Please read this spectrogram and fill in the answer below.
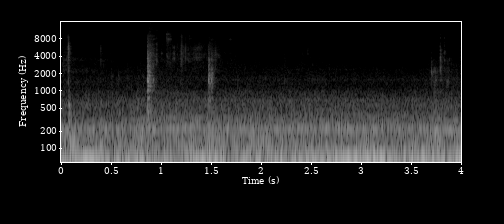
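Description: Steady low rumble of a pickup truck running, heard from inside the cab, with two light clicks about a second in.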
